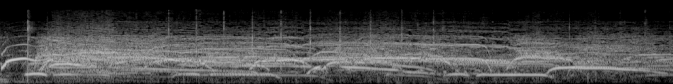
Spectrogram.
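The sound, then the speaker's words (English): A crowd at George Floyd Square in Minneapolis erupts in loud cheering and high whoops as a verdict is read. The roar is sustained and dense throughout, easing slightly at the very end. “At George Floyd Square in Minneapolis, a crowd gathered earlier this afternoon when they heard that the jury had reached a verdict. And this was the sound of the reaction there as the verdict was read.”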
